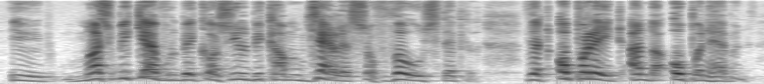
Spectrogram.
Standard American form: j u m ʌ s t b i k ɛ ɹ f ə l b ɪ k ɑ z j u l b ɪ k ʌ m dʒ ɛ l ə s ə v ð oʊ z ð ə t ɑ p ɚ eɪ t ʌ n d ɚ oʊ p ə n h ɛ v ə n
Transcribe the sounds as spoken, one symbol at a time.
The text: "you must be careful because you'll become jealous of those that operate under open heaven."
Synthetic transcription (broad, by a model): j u m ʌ s t b i k ɛ ɹ f ə l b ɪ k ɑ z j u l b ɪ k ʌ m dʒ ɛ l ə s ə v ð oʊ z ð ə t ɑ p ɚ eɪ t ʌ n d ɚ oʊ p ə n h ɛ v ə n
